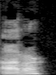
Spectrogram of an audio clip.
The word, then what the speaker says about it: Onur: Onar, I uh, well well, first off, am I pronouncing that right? Is it Onar? Is it Honor? Honor, like honor, Onard.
